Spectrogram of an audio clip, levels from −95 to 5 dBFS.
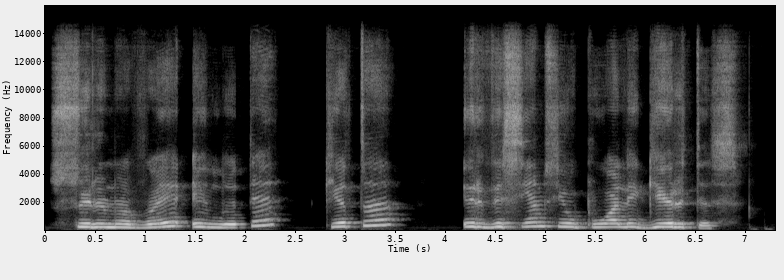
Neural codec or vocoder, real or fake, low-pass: codec, 44.1 kHz, 7.8 kbps, DAC; fake; 14.4 kHz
